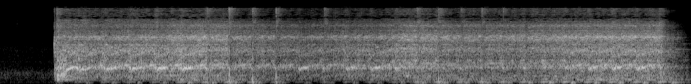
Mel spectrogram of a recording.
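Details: Snapper 25066S riding mower, 6HP Tecumseh engine, after rat-chewed magneto replaced and new battery; carb cleaner sprayed in, choke stuck open; steady starter chug, about five or six beats a second, never catches: no start, clogged carburetor.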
